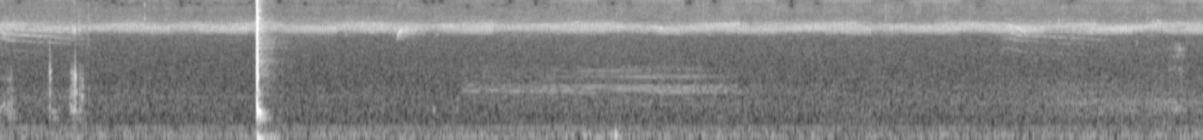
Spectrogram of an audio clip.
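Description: Protective fill cap of a Benjamin Maximus PCP air rifle being fitted back over the fill port: a few small handling clicks, then one sharp click about a second in and a smaller one near the middle. A faint steady high-pitched hum sits underneath.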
